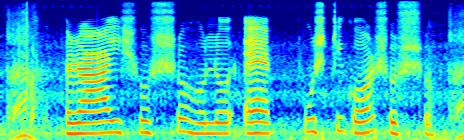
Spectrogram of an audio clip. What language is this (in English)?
Bangla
